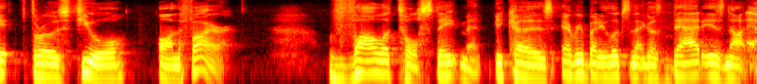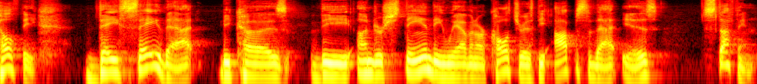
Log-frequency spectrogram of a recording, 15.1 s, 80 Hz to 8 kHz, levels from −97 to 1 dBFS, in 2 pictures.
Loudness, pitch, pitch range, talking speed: -18 LUFS, 125 Hz, 115-140 Hz, 150 wpm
